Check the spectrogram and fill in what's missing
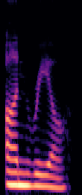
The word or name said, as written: unreal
